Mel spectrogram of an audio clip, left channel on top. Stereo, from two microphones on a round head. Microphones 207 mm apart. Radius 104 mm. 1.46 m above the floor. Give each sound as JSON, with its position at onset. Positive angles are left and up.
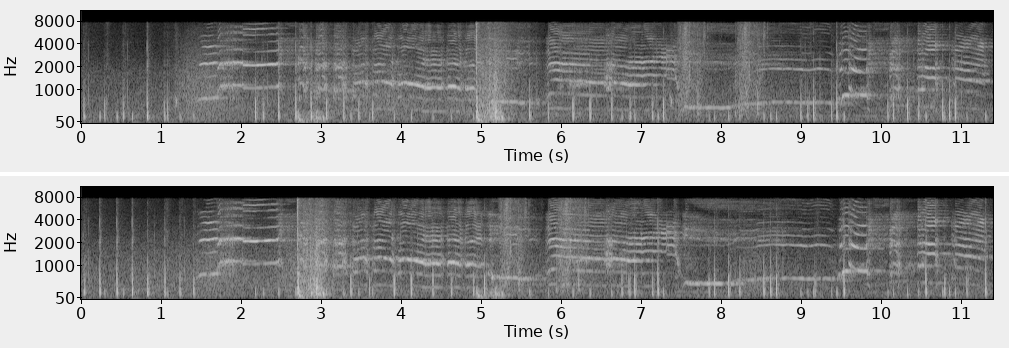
{"t": 1.4, "sound": "crying", "side_deg": -5, "distance_m": 4.0}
